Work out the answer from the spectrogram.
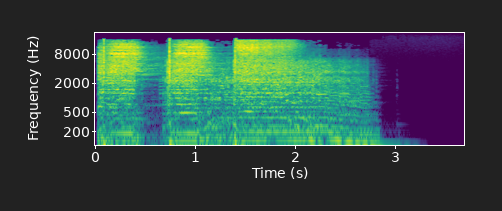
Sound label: deathcam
